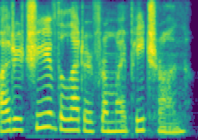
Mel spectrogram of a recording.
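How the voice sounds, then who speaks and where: A woman's voice: mid-range voice, normal speed, gravelly, darkish tone, soft background music. A woman streamer who chats casually and reads a story game aloud, with lots of fillers and giggles. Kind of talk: reading a story game aloud while chatting.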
